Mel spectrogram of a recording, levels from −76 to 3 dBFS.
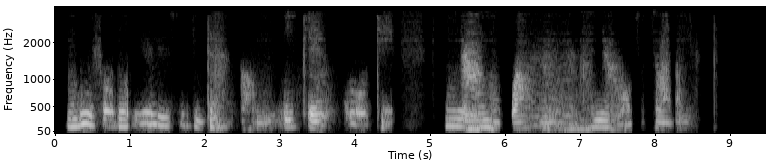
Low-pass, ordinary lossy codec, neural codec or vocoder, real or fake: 3.6 kHz; MP3, 32 kbps; codec, 44.1 kHz, 0.9 kbps, DAC; fake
